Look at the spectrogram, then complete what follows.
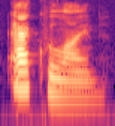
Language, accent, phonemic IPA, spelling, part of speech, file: English, US, /ˈæk.wɪˌlaɪn/, aquiline, adjective, En-us-aquiline.ogg
- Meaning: Of, pertaining to, or characteristic of eagles; resembling that of an eagle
